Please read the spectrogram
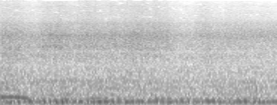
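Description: Steady low motor hum that holds level throughout.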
